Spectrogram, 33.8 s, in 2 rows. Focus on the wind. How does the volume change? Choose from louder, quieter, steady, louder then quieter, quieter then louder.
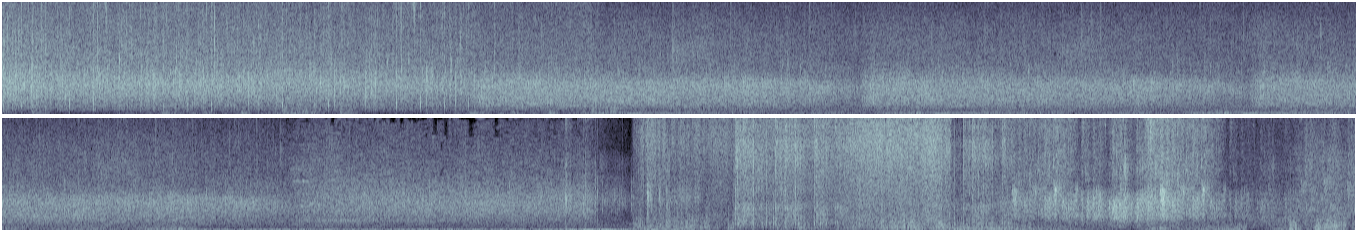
louder.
